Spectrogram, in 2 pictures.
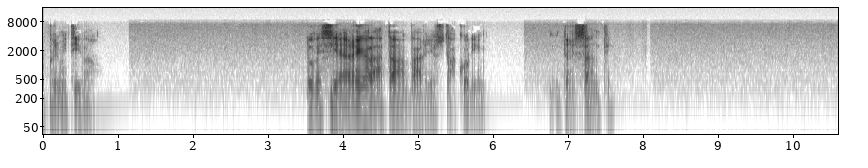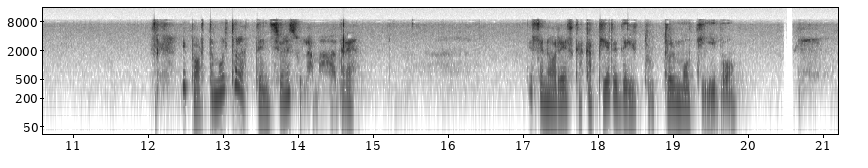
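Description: A man speaks calmly through a headset microphone on an online call, in short bursts with pauses.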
